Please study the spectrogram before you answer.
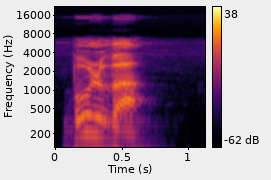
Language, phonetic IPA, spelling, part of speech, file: Polish, [ˈbulva], bulwa, noun / interjection, Pl-bulwa.oga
